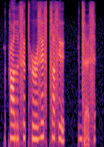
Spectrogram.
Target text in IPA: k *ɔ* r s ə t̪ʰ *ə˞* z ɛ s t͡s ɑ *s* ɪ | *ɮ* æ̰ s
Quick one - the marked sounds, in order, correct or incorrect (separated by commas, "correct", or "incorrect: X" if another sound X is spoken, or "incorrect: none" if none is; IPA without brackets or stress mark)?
incorrect: ɑ, correct, correct, incorrect: d͡z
